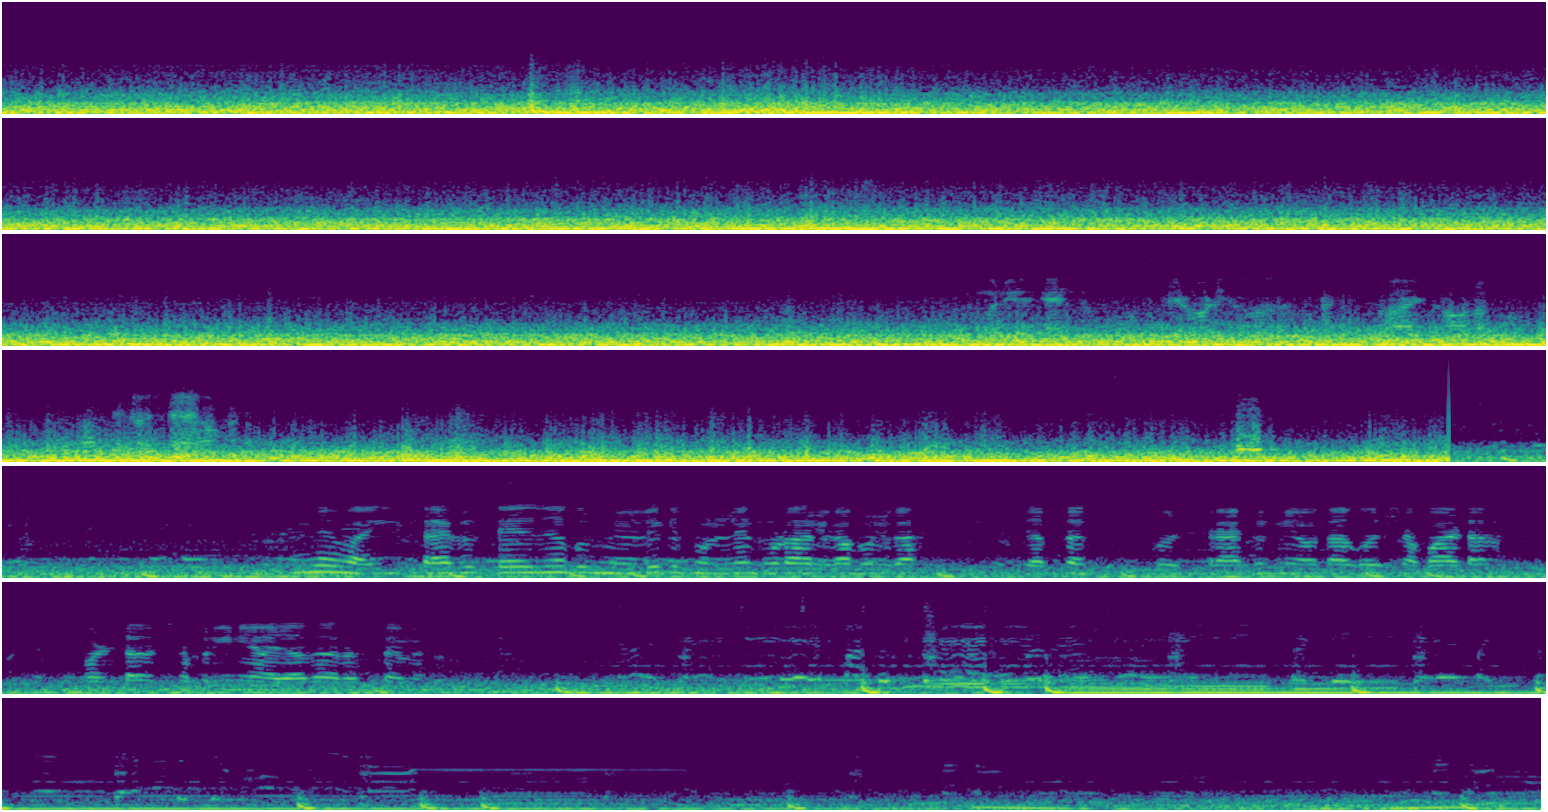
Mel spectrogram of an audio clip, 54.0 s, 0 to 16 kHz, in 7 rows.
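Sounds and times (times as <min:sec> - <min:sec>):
car interior road and engine noise: 0:00.0 - 0:54.0.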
